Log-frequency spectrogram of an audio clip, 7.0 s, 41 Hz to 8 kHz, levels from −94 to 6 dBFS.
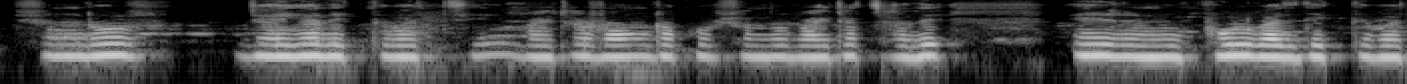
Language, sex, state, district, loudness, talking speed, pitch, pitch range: Bengali, female, West Bengal, North 24 Parganas, -25 LUFS, 135 wpm, 235 Hz, 230-245 Hz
